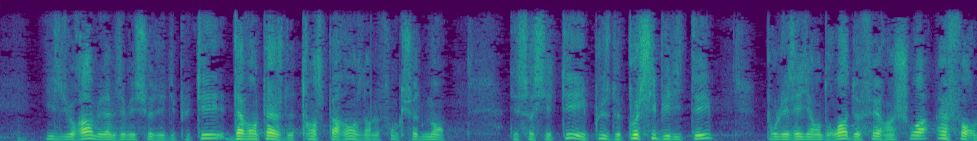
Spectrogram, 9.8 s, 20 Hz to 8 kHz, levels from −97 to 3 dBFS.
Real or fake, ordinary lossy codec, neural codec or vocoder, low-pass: real; none; none; 7.2 kHz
